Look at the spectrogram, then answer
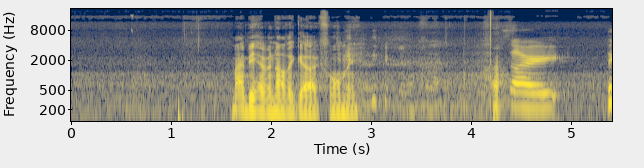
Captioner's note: laughter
